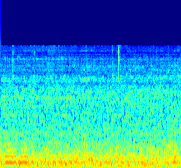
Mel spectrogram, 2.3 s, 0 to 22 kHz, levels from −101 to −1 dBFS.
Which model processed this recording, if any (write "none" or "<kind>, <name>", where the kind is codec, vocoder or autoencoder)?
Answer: vocoder, HiFi-GAN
